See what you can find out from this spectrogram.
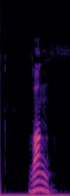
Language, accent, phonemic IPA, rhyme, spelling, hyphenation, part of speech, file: Dutch, Netherlands, /ʋɑŋ/, -ɑŋ, wang, wang, noun, Nl-wang.ogg
- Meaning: cheek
